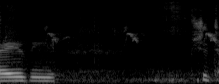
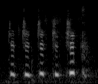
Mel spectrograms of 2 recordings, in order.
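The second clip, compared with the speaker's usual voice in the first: high singsong chick chick call; calling chickens; faster than usual. Real, not acted. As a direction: call the hens in, high and bright.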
